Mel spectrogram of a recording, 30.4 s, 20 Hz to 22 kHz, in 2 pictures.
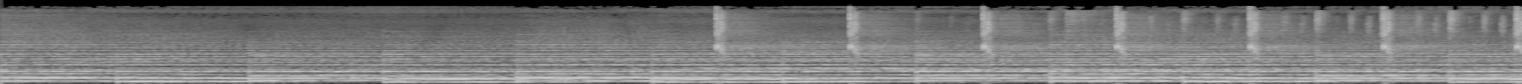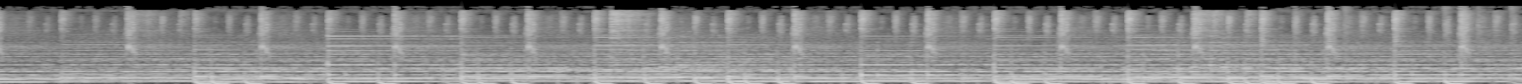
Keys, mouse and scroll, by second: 1.7 click, 19.4 click.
